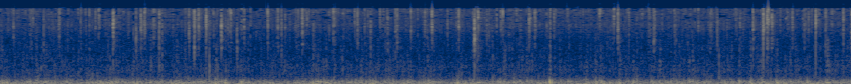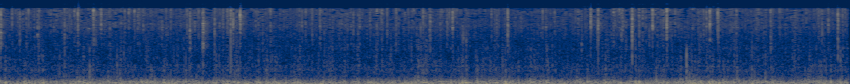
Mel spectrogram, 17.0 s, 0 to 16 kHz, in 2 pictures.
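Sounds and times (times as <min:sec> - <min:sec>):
campfire crackling and popping: 0:00.0 - 0:17.0
steady low rumble: 0:00.0 - 0:17.0.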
